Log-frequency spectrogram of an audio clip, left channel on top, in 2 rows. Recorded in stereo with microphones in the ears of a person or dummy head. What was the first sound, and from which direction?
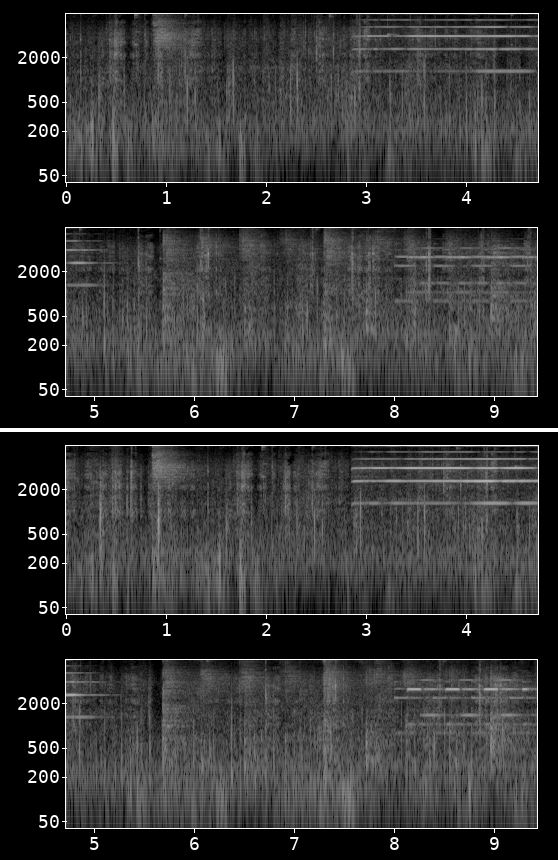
A clunk, 65° right (ahead or behind).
